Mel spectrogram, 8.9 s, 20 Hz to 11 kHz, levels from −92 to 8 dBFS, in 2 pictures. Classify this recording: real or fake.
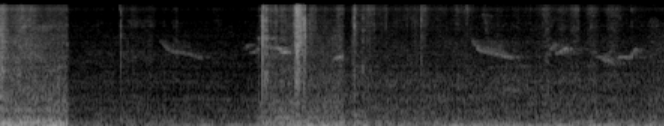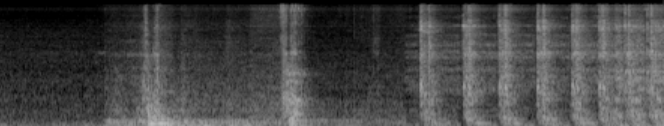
fake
